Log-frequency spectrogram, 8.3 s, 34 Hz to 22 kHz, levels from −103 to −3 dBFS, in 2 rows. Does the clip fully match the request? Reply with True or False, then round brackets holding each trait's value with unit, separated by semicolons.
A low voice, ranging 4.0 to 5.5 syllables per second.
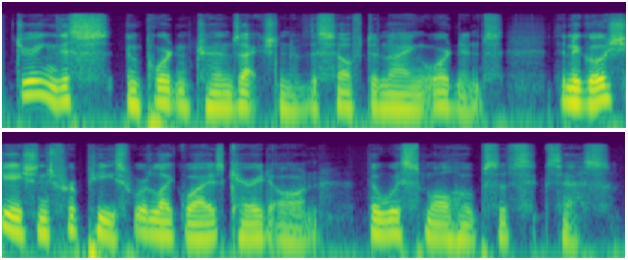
False (110 Hz; 5.9 syllables/s)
